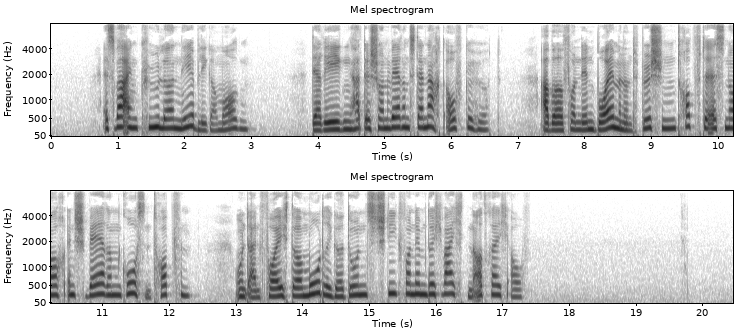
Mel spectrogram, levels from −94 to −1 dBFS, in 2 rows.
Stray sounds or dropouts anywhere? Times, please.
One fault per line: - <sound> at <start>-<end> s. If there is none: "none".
none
